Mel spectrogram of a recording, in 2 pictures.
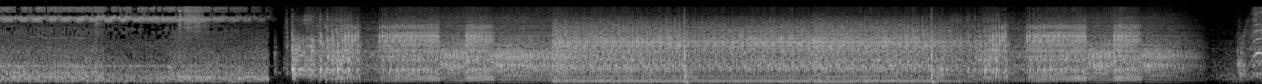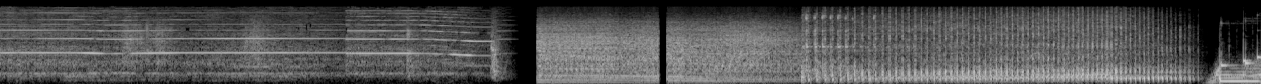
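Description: Engine sound of a miniature model tractor running and revving, across several short clips cut together. In the middle, a steady high whine lasts several seconds and then drops off suddenly.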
